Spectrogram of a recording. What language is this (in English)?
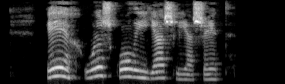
Mari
